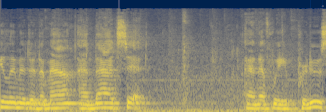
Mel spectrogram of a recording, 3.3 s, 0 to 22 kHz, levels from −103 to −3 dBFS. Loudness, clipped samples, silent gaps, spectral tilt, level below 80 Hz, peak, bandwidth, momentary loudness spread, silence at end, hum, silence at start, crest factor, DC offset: -11 LUFS; under 0.1%; none; -4.5 dB/octave; -28 dBFS; 0 dBFS; 16 kHz; 15 LU; 0 s; none; 0 s; 12 dB; under 0.1%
